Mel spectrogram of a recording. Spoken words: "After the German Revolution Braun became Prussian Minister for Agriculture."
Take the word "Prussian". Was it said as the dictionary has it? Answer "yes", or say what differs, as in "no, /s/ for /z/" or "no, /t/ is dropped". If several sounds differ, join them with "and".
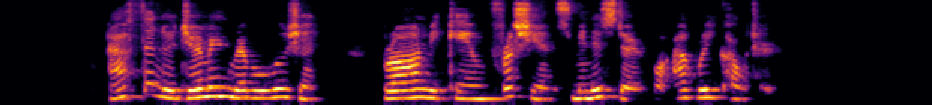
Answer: no, /f/ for /p/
